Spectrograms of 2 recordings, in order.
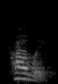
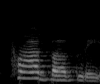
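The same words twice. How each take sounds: First: The word is shortened, with consonants dropped. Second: Every consonant is fully pronounced. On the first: The speaker calls it wrong. "So don't take any shortcuts. Don't say probably" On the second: The speaker calls it right. "My lips have to open and close three times"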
